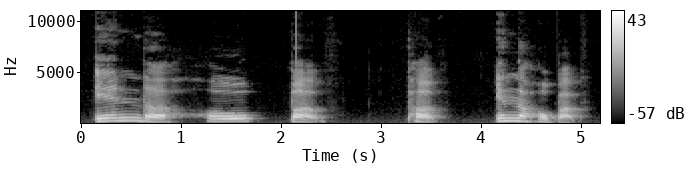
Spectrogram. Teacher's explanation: you can bring that final p sound over to of.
